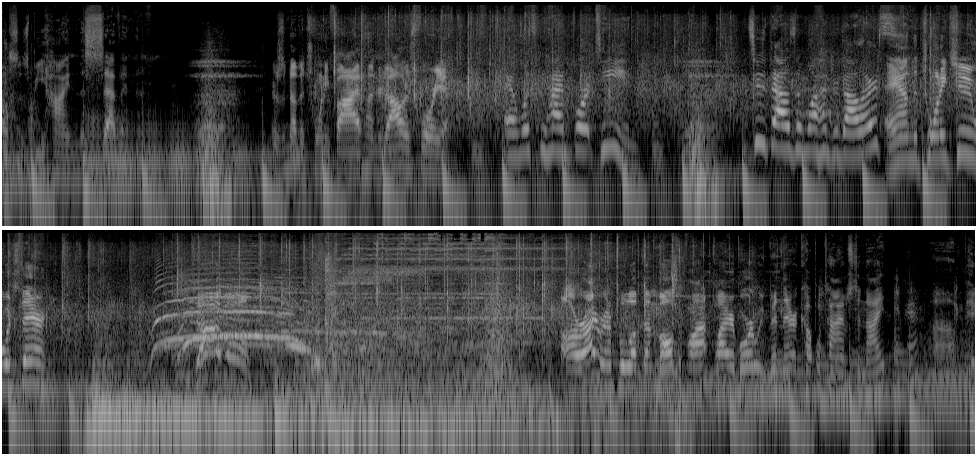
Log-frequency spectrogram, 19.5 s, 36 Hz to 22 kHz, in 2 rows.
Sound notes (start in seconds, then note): 10.4 rumbling sounds; 12.5 whoosh; 13.2 boom; 14.0 applause and cheering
